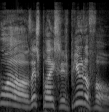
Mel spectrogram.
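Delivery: pitched slightly too high. Recording another take of the line for a director, pitched too high. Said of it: "that one just sounded a bit too high".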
